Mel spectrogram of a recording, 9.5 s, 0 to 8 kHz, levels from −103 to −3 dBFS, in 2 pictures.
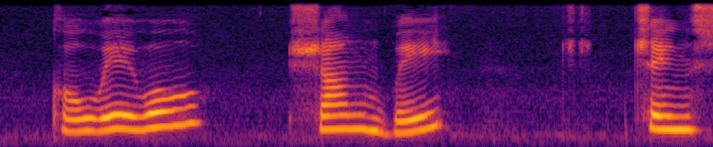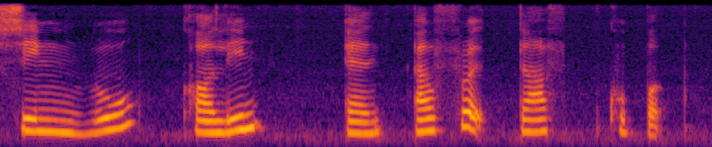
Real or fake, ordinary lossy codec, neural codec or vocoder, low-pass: fake; none; codec, 16 kHz in and 24 kHz out, 2.2 kbps, FireRedTTS-2 codec; 7.2 kHz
